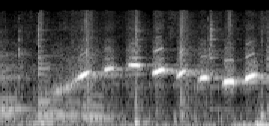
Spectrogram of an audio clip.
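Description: A person whistles a quick run of short, clear notes, about seven or eight chirpy pulses in a bouncy rhythm, fairly loud, with no talking.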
